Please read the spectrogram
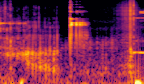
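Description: Logo-animation sound effects: a fading chord of tones, then a sharp clink with a brief high ring about a second in, and another sharp click near the end.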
